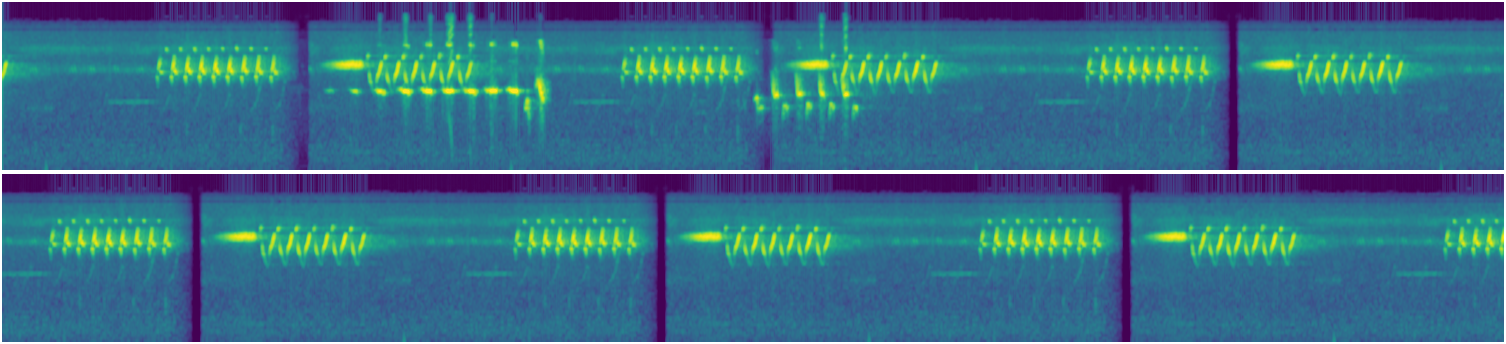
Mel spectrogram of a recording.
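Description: Birdsong: the same phrase of a short whistled note followed by a rapid high trill, repeating identically about every four and a half seconds like a looped recording. Other lower chirps join in during the first several seconds.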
